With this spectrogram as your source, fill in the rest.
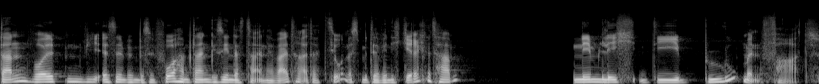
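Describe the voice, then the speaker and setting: This man has a dark, mellow tone. His pitch is fairly low. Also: ordinary pitch variation, moderate pace. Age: 20s. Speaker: theme park podcast host. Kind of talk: casual chat. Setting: studio.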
